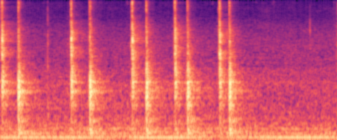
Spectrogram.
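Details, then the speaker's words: Lawn mower that will not crank: the starter solenoid gives sharp dry clicks a couple of times per second but the starter never engages; the owner suspects a wiring break and plans to replace the solenoid. "so the solenoid is right here if I try to start it we're probably going to hear a clicking sound right in there"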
